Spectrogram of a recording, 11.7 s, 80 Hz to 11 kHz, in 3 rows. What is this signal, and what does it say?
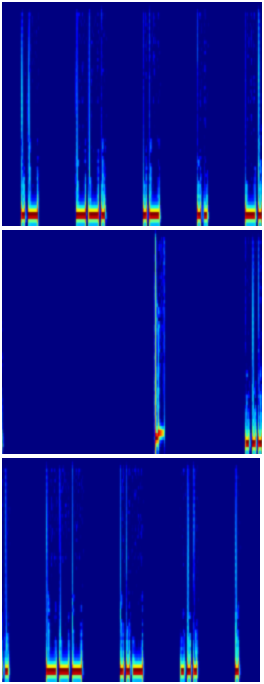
Morse code, heard as a keyed tone, about 25 wpm, spaced as for 12 wpm, 700 Hz. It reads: AGAIN HOUSE
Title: 4x Character Spacing - Top 200 Words - 25wpm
